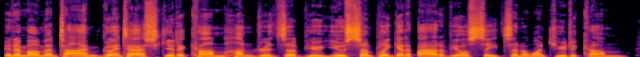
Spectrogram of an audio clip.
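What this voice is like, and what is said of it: Southern American accent. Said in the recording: “He has a rather southern accent.”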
